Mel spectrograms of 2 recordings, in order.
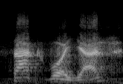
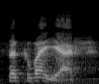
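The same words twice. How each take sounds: First: The unstressed vowel is a full, clear 'o'. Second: The unstressed vowel is reduced, Russian style. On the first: It sounds foreign. "так пишется. Если мы произнесем именно таким образом, будет произнесено по-иностранному" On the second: It sounds Russian. "А на русский лад будет"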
